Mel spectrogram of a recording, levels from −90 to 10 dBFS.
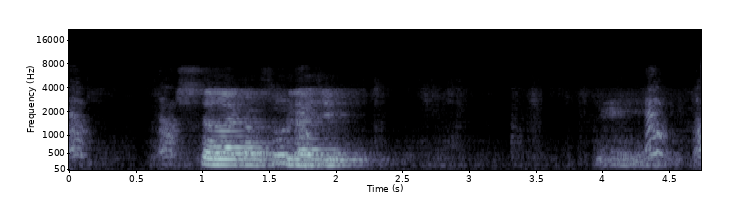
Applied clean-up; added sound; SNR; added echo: neural separator model SepFormer DNS4.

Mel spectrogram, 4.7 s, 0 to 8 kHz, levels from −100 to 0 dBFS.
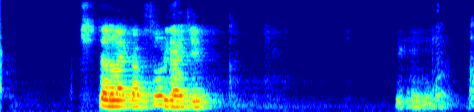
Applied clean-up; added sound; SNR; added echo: neural mask model DeepFilterNet 3.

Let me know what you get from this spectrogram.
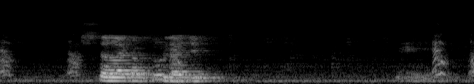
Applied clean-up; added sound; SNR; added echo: none; Dog; 16 dB; reverberation time 0.7 s.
